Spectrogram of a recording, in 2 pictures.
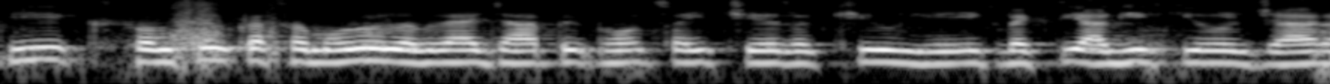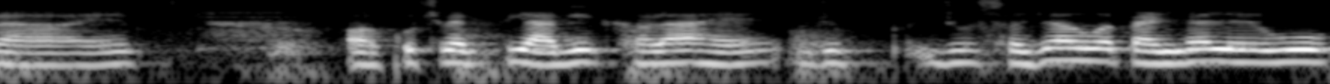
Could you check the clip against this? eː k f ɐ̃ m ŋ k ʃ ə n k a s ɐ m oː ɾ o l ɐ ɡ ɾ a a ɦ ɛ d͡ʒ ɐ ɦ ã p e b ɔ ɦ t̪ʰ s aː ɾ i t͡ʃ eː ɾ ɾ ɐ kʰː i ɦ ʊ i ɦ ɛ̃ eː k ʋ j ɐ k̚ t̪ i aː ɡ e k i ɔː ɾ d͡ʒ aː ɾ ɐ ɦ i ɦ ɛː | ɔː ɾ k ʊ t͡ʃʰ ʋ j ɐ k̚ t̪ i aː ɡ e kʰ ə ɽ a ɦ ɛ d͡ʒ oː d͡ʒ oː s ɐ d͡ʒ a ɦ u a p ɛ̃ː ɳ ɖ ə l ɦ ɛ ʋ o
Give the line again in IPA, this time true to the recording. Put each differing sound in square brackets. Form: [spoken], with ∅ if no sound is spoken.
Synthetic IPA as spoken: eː k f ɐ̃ [∅] ŋ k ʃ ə n k a s ɐ m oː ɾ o l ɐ ɡ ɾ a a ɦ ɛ d͡ʒ ɐ ɦ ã p e b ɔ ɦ [t̪] s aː ɾ i t͡ʃ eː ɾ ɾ ɐ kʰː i ɦ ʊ i ɦ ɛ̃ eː k ʋ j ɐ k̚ t̪ i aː ɡ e k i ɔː ɾ d͡ʒ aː ɾ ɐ ɦ [a] ɦ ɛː | ɔː ɾ k ʊ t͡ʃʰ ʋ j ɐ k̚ t̪ i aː ɡ e kʰ [ɐ] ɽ a ɦ ɛ d͡ʒ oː d͡ʒ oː s ɐ d͡ʒ a ɦ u a p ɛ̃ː ɳ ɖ ə l ɦ ɛ ʋ o

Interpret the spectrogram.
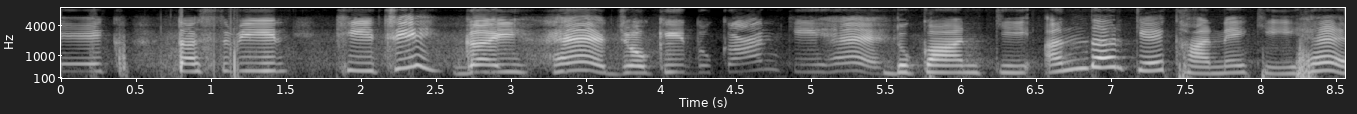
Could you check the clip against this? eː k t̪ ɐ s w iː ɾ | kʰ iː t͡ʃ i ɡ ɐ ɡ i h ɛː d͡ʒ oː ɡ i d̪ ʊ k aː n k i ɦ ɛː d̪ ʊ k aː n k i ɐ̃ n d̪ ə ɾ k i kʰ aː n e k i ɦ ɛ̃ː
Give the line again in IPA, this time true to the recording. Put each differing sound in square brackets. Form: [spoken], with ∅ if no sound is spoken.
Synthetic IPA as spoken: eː k t̪ ɐ s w iː ɾ | kʰ iː t͡ʃ i ɡ ɐ [∅] i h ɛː d͡ʒ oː [k] i d̪ ʊ k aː n k i ɦ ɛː d̪ ʊ k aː n k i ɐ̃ n d̪ ə ɾ k [e] kʰ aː n e k i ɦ [ɛː]

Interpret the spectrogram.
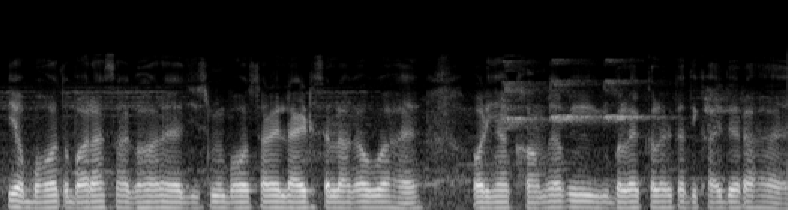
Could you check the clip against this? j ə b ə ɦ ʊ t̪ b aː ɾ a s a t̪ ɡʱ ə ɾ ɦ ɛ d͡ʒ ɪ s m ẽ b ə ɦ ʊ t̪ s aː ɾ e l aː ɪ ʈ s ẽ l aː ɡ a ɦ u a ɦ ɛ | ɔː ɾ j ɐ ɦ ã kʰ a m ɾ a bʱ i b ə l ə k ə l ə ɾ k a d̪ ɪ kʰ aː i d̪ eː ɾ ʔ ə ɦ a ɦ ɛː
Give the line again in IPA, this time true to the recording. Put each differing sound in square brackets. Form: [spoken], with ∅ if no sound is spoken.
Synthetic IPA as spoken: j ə b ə ɦ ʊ t̪ b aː ɾ a s a [∅] ɡʱ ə ɾ ɦ ɛ d͡ʒ ɪ s m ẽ b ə ɦ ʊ t̪ s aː ɾ e l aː ɪ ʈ s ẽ l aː ɡ a ɦ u a ɦ ɛ | ɔː ɾ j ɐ ɦ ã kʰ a m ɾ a bʱ i b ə l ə k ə l ə ɾ k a d̪ ɪ kʰ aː i d̪ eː ɾ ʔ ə ɦ a ɦ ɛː

